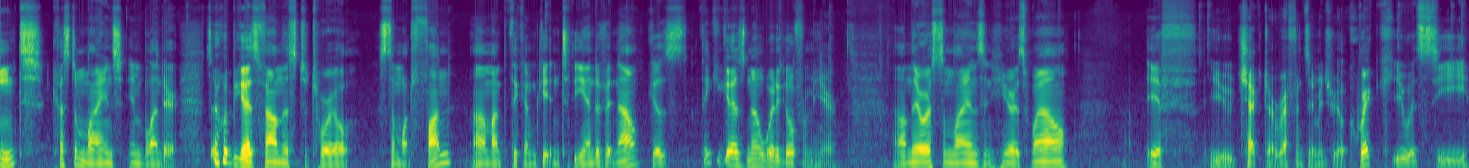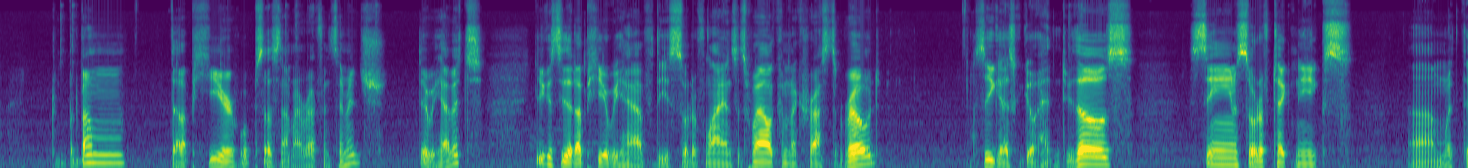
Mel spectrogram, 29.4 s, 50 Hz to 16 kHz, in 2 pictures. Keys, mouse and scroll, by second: 1.8-3.7 drag, 6.2-11.4 middle drag, 11.4 f, 12.0-13.9 drag, 15.7 click, 17.5 click, 18.4 click, 24.5 f.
